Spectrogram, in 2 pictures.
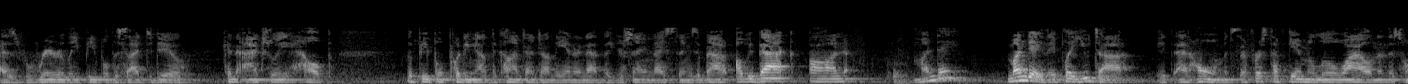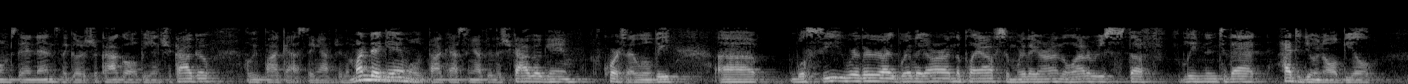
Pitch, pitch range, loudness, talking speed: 110 Hz, 105-130 Hz, -26 LUFS, 220 wpm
